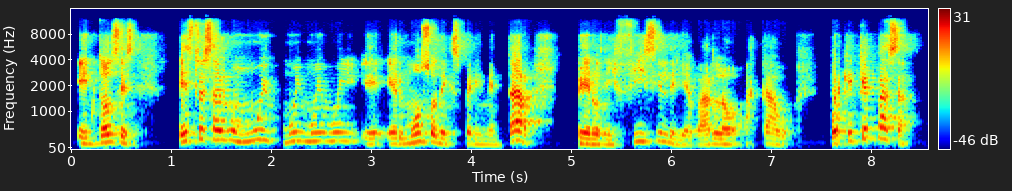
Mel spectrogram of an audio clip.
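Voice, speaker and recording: A man's voice: high voice, lively intonation, measured pace. Earnest preaching man in an echoey room. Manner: earnest, conversational, with many fillers and repeats. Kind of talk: sermon.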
